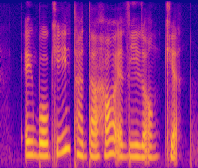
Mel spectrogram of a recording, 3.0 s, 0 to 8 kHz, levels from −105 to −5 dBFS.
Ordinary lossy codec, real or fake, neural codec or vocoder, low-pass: none; fake; codec, 16 kHz, 6 kbps, DAC; none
